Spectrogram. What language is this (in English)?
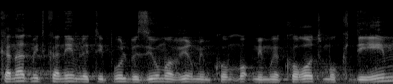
Hebrew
